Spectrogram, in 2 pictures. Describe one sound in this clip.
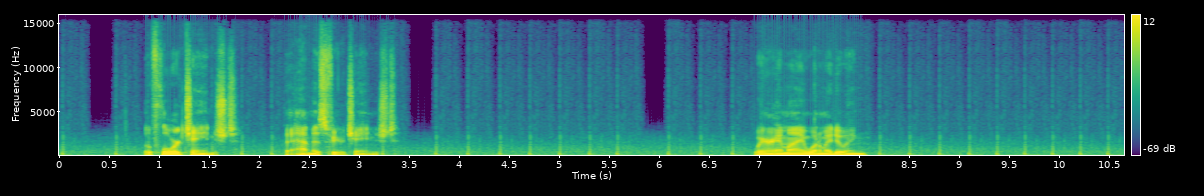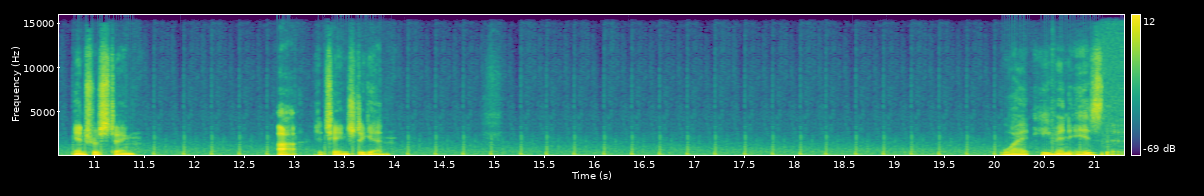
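A young man speaks in short bursts close to a microphone.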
